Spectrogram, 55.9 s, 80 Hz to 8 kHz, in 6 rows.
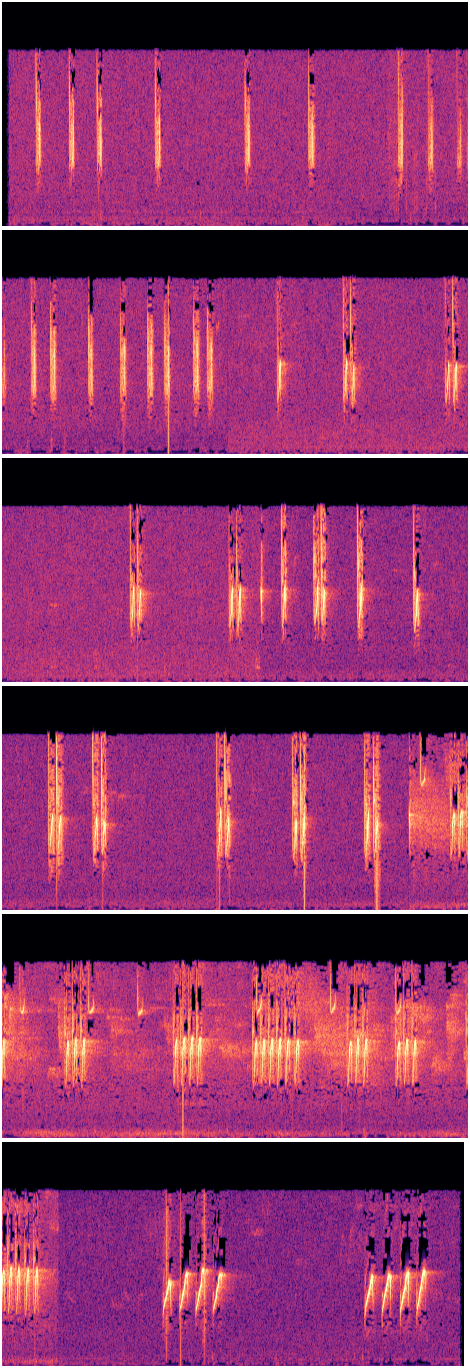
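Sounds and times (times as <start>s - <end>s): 
Eurasian nuthatch singing: 0.7s - 2.1s, 3.0s - 3.3s, 4.8s - 5.0s, 6.1s - 6.3s, 7.8s - 13.8s, 14.8s - 15.1s, 16.1s - 16.6s, 18.2s - 18.7s, 21.2s - 21.7s, 23.2s - 27.4s, 28.9s - 30.5s, 32.2s - 32.7s, 33.8s - 34.2s, 35.2s - 48.0s, 49.8s - 51.8s, 53.6s - 55.3s.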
